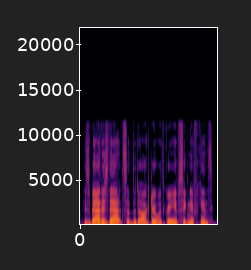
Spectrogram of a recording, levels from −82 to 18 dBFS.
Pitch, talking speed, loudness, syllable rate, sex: 145 Hz, 220 wpm, -18 LUFS, 6.3 syllables/s, male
